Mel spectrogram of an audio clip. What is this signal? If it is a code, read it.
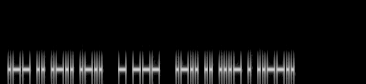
Morse code, heard as a keyed tone, about 50 wpm, 700 Hz. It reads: WILL TO LIVE?
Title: Sentences from Top 1500 Words 50wpm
